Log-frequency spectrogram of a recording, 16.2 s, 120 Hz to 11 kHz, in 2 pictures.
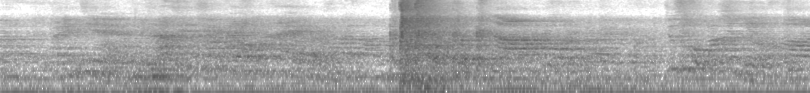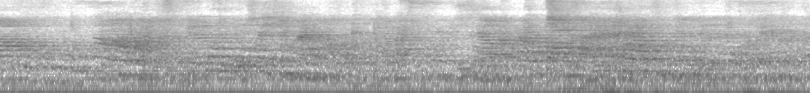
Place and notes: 青蛙ㄚ 婆的家, 桃米里, Puli Township - Bird calls
In the morning, Bird calls
Nantou County, Puli Township, 桃米巷11-3號, 17 September 2015, 05:40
